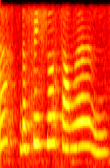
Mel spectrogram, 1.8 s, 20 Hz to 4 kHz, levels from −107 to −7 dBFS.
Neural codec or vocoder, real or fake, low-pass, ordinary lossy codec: none; real; 3.6 kHz; none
